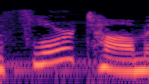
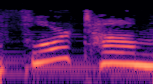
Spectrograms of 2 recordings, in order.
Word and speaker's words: floor tom: Floor is straightforward, just like the floor you walk on. Tom rhymes with palm.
